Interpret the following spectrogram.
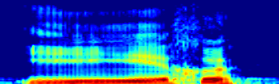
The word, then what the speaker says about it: эх: мы его отмечаем как Но фактически он произносится как очень мягкое эх, м.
